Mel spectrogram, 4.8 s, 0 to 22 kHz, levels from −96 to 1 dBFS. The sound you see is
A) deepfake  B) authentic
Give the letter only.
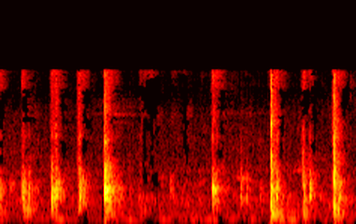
B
